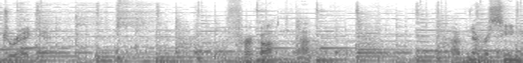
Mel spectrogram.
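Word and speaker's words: Dreugh: I realize Drew shields. Dreg shields. The name is confusing. It's actually pronounced Dreg.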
